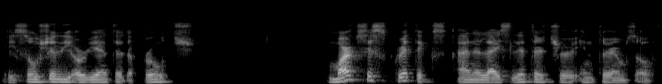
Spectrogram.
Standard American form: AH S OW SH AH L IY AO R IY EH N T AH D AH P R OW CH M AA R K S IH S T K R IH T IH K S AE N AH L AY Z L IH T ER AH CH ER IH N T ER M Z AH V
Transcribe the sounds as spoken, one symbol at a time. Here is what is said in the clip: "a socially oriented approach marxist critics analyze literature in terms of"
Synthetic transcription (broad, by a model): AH S OW SH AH L IY AO R IY EH N T AH D AH P R OW CH M AA R K S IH S K R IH T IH K S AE N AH L AY S L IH T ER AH CH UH IH N T ER M S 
